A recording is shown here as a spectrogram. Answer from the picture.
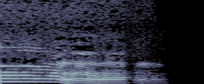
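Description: Unaccompanied solo voice chanting in the style of the ulalim, the Kalinga sung epic: a long held note that wavers and bends down to a lower note, then fades out about a second and a half in.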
